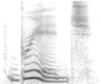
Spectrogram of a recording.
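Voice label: "bridge", English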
